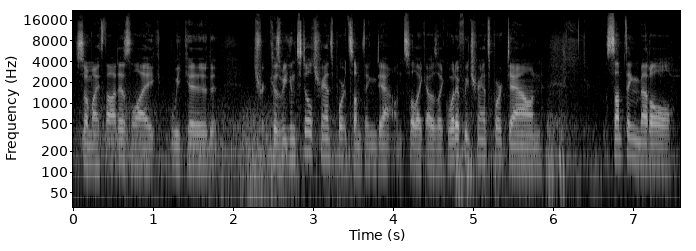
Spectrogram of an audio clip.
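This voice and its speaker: A man's voice: medium pitch, steady tone, moderate pace, noisy background. A man playing a tabletop game, chatting casually and thinking aloud in a hesitant way.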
